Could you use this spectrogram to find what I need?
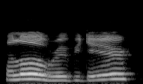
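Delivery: loud, rounded, stately greeting; big, cultured matron; deep, cultured voice. A narrator's reading. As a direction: greet her in a deep refined voice. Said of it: "in her deep, cultured voice".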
